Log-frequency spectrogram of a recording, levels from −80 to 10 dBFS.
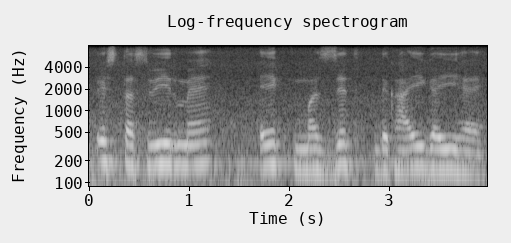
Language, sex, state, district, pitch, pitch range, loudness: Hindi, male, Uttar Pradesh, Lalitpur, 160 Hz, 145-170 Hz, -14 LUFS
